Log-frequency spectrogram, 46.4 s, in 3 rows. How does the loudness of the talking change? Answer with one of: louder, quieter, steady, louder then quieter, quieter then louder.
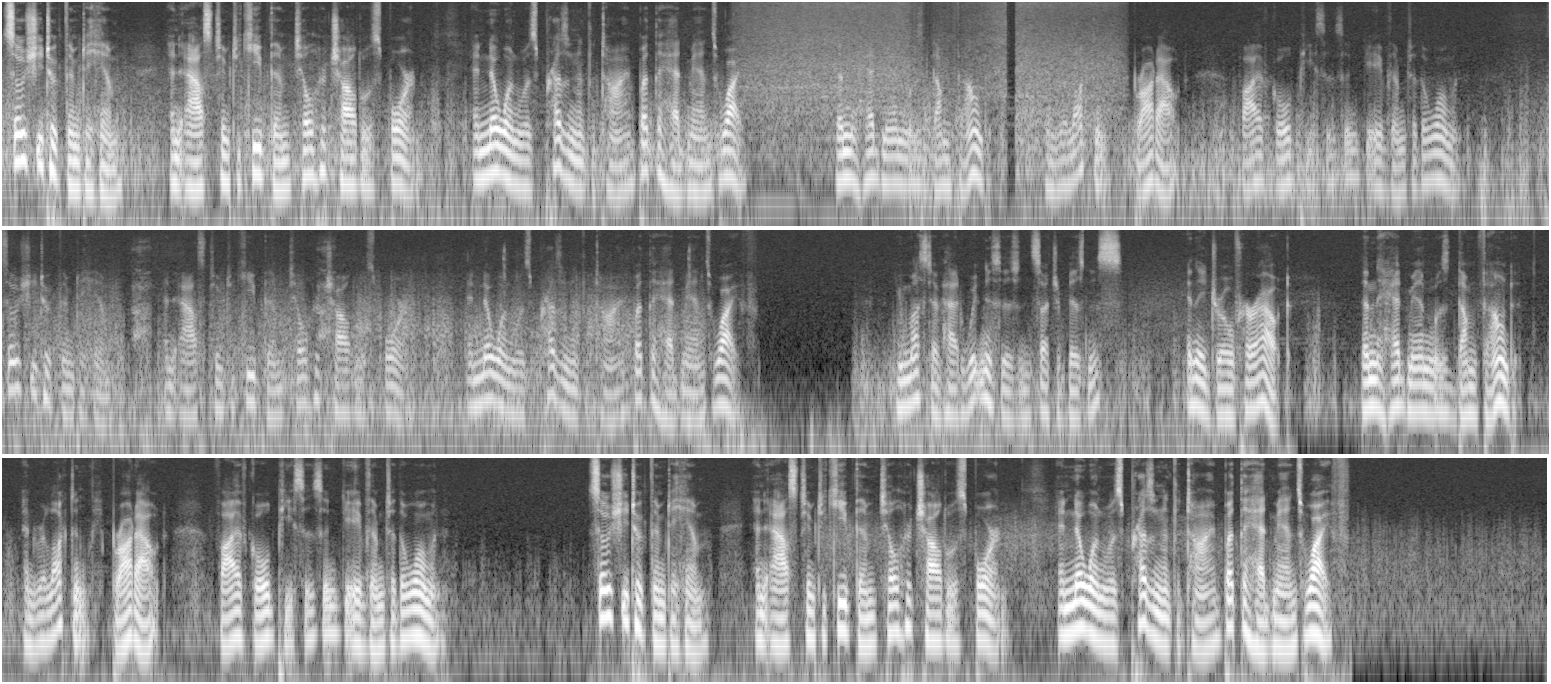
quieter then louder.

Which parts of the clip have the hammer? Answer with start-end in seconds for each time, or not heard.
not heard.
